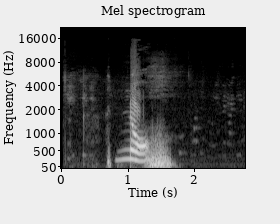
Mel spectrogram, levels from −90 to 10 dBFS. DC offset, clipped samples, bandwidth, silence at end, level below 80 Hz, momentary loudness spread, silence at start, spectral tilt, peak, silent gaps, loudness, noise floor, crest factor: under 0.1%; under 0.1%; 12 kHz; 1.05 s; -34 dBFS; 19 LU; 0.7 s; -8 dB/octave; -2 dBFS; none; -13 LUFS; -59 dBFS; 16 dB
